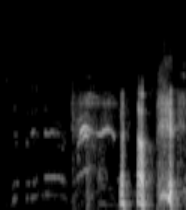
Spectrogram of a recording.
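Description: A younger man laughs loudly.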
